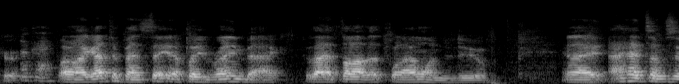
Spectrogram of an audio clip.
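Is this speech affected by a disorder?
Yes: ALS; about 2 years since onset.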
